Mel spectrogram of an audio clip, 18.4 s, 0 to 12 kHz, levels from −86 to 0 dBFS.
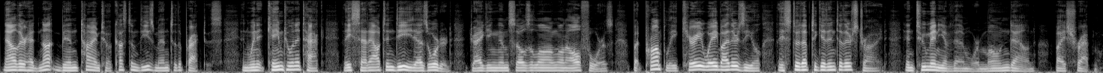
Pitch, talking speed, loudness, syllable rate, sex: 130 Hz, 185 wpm, -17 LUFS, 4.9 syllables/s, male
